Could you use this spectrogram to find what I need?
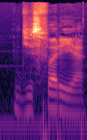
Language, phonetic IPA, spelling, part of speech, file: Russian, [dʲɪsfɐˈrʲijə], дисфория, noun, Ru-дисфори́я.ogg
- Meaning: dysphoria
